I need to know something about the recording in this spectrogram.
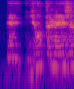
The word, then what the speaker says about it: euthanasia: Euthanasia? I can't pronounce that. Euthanasia, so the E is silent.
